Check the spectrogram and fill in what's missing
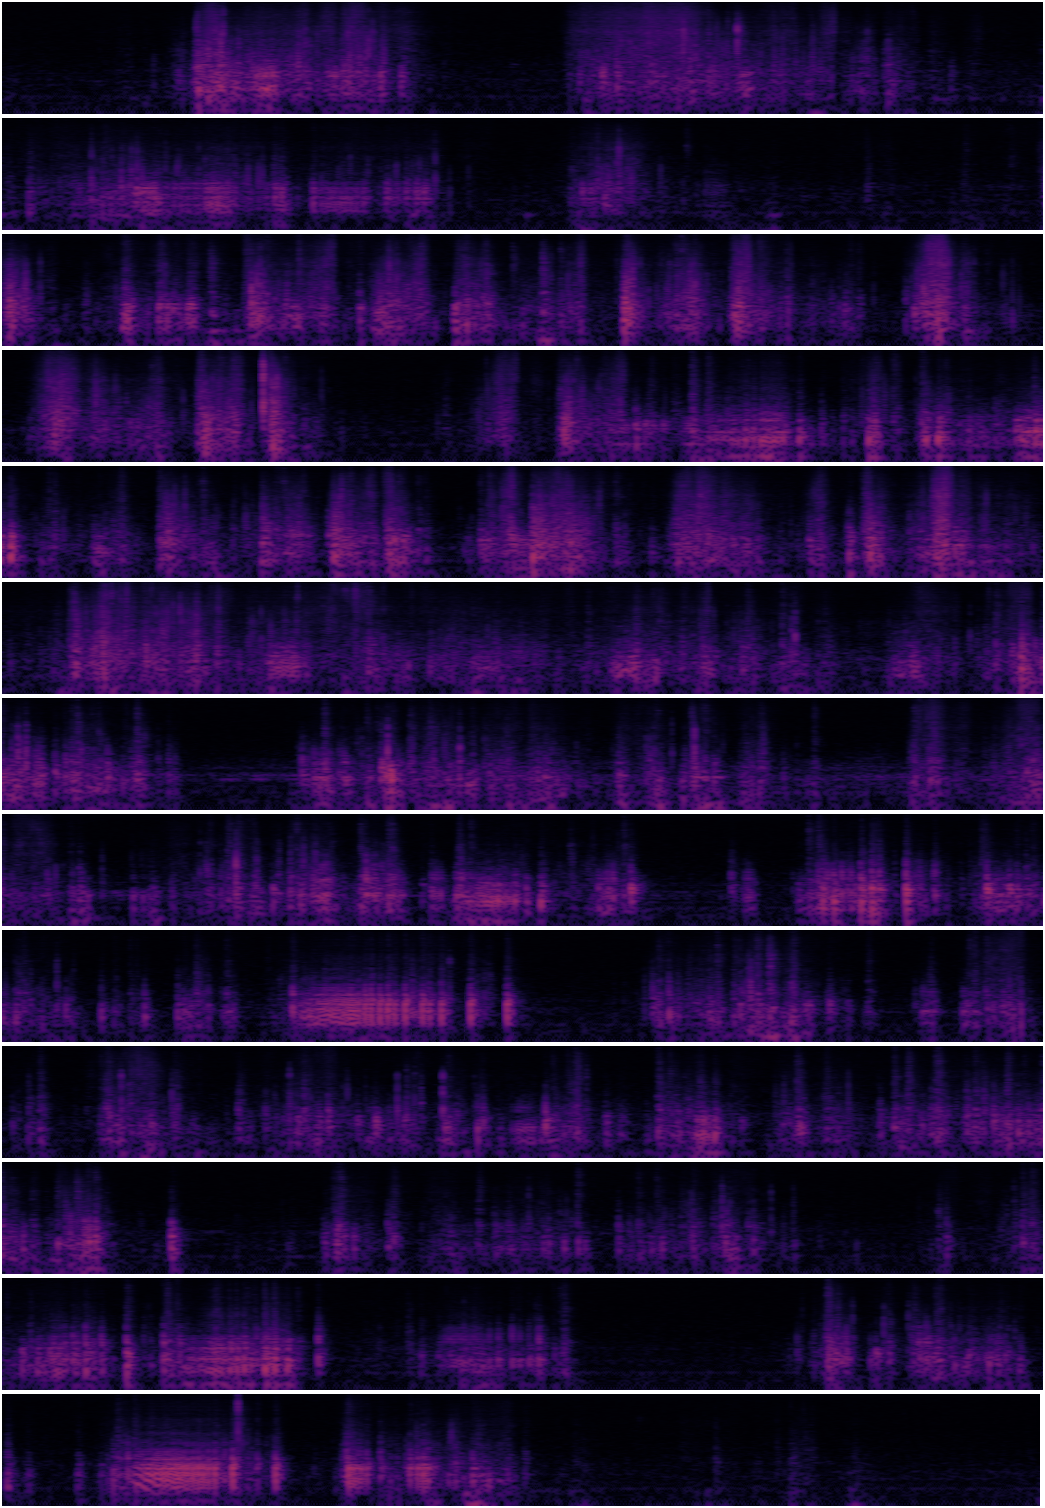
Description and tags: walk on bed
Walking on a bed.
bed, footsteps, walking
